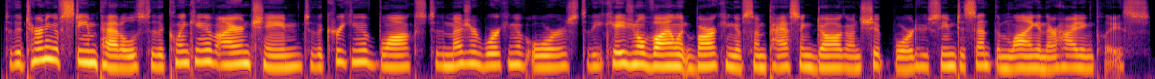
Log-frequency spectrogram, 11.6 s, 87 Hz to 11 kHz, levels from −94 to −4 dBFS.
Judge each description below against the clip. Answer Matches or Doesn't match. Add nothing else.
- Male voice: Doesn't match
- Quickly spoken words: Matches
